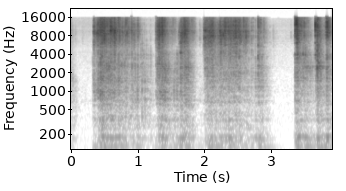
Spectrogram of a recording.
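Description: Fingertips rake and shuffle a pile of small, solid, blue iridescent flat glass gems on a wooden surface. Four bursts of dense, bright clicking and clattering are separated by brief quiet pauses, with a faint low hum underneath.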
